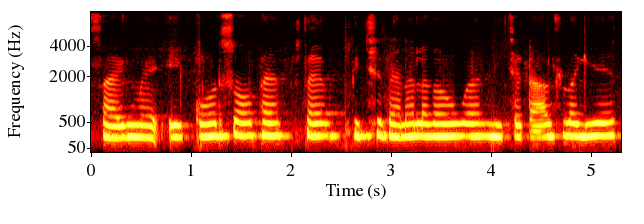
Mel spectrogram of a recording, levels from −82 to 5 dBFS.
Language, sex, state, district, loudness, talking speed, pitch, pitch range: Kumaoni, female, Uttarakhand, Tehri Garhwal, -11 LUFS, 170 wpm, 235 Hz, 225-240 Hz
